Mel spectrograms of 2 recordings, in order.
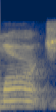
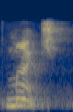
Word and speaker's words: March: R tu silent eh. Jangan March. Macam tu. March.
